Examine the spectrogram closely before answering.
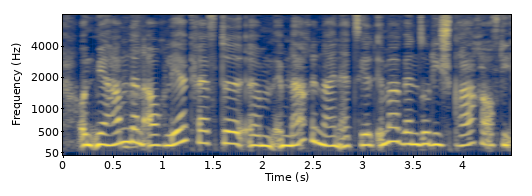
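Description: Using a normal speaking voice, a woman talks with lively intonation at a fairly high pitch. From northern Germany (Buxtehude near Hamburg). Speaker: school administrator and author. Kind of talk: interview.

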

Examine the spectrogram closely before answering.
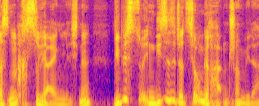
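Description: A man's voice with vocal fry, in a dry, close sound with no echo. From Germany, Hagen (Ruhr area). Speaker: author and motivational speaker. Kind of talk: interview conversation.

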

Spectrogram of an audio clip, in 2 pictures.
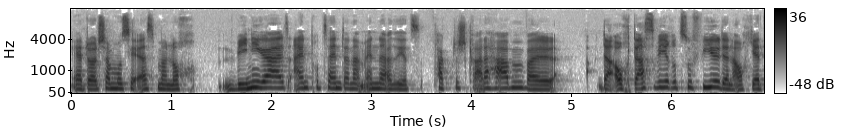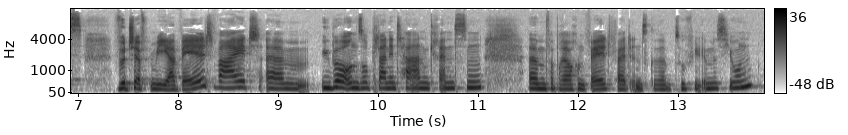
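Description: A woman with a rather high pitch and fairly level intonation talks over clearly audible background noise. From Germany, Berlin. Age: 20s. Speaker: climate activist. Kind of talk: interview.

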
